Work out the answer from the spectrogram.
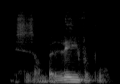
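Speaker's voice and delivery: very low, hushed exasperation; deflated disbelief. Real, not acted. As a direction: drop right down, barely voiced disbelief. Deflated disbelief after the outburst.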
